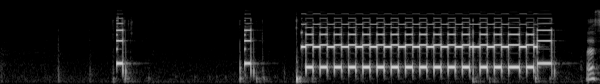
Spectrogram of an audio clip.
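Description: Midland WR-100 weather radio: two short keypress beeps, then its alert tone, a pretty loud, rapidly pulsing electronic siren, played for about two and a half seconds and cut off with another keypress beep.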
